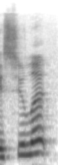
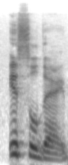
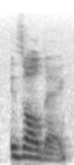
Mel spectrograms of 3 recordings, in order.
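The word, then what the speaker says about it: Isolde: you say her name how do you say it I love the story I should be able to say it iset um is day Isel day that's how you say it um is all day is all day there we go I got there eventually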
